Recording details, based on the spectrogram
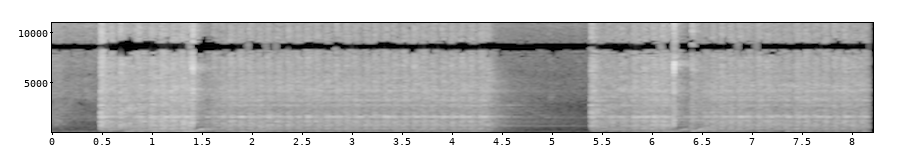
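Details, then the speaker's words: Rebuilt aluminum 5.3 turbo LS in a 2014 Dodge Grand Caravan swap, first start with hardwired harness, running very rough and stumbling; tune still set for 80 lb/hr injectors while 29 lb/hr injectors are fitted, so fueling is very lean. "we're getting somewhere this is really really rough looking be yeah that might do it"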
